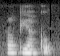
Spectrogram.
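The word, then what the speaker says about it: 六百: bacanya apa Yuvita? 300 sang biaku. Sanbiaku. Kalau 600 Ropiaku.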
